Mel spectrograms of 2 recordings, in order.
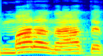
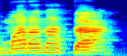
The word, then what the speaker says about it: Maranata: no tempo de Deus e Maranata como dizem os nossos irmãos separados protestantes e evangélicos ou Maranatha como dizemos nós católicos com a tônica na última sílaba para a pronúncia porque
